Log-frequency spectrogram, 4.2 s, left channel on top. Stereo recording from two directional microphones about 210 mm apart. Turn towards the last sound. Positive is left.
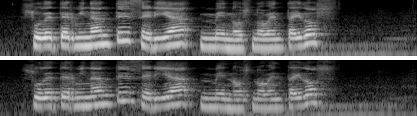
turn(degrees=30)  # may be behind; listen again after turning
